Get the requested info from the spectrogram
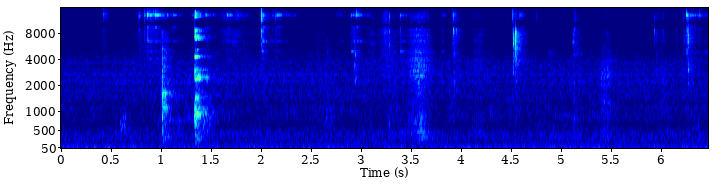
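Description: A steel tumbler is set down with two sharp clinks just after a second in, followed by a few fainter clinks of plates being handled, over a steady low hum.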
